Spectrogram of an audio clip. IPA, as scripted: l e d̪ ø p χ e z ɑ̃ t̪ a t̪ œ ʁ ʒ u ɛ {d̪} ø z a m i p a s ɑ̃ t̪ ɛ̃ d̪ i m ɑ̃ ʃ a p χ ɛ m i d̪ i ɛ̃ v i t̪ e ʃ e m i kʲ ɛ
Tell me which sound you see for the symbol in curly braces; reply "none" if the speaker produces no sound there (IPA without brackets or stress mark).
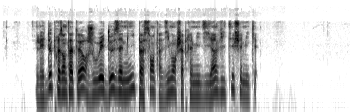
d̪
